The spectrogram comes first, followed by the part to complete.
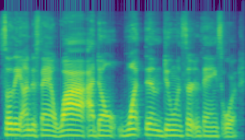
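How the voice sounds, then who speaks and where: A woman's voice: sits low, steady tone, normal speed, sharp tone. A woman in her thirties talking as an interview guest, earnest and reflective, explaining things step by step in casual chat. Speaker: entrepreneur guest.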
